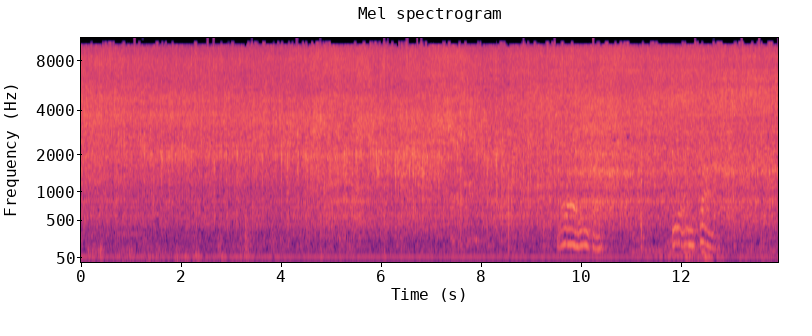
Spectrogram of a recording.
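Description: Cornish hens frying in bubbling butter in an enameled cast-iron Dutch oven, a steady sizzle as the skin browns.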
